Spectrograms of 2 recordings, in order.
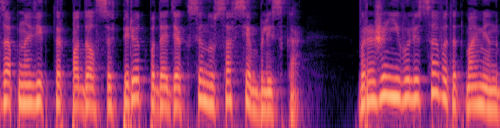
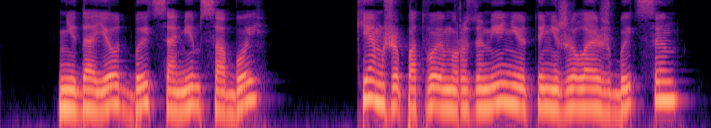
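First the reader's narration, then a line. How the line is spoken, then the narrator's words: Muffled, choked with emotion. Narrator (Russian): Голос отца звучал глухо от переполнявших его эмоций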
